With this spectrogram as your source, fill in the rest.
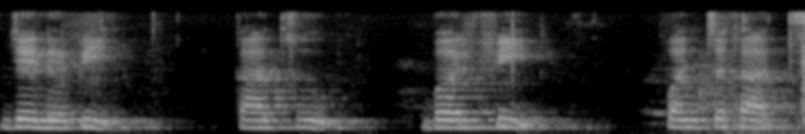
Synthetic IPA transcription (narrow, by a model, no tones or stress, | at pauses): d͡ʑelepi | kat͡su | bəɾfi | pənt͡səkʰat͡s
